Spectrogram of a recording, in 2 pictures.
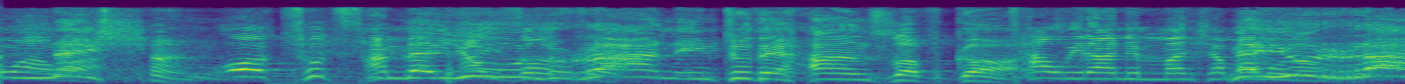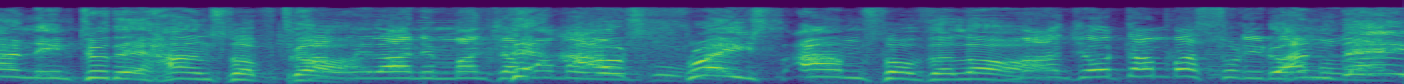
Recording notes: Preached at the Great Escape Sunday at Word Alive Blantyre City Church on 26th February 2023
